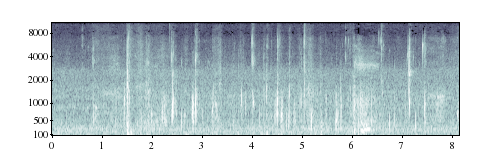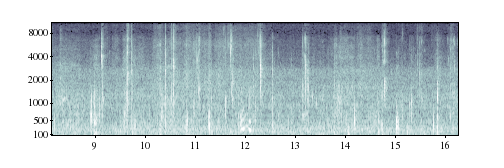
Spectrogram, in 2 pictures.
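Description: A person chewing a mouthful of TV-dinner lasagna, with wet mouth clicks and smacks coming irregularly, several a second.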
